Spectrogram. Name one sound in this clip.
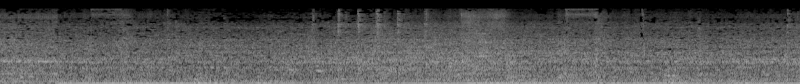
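Water splashes as liquid fills pouches.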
